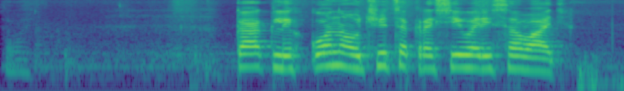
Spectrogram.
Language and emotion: Russian, neutral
